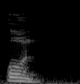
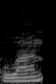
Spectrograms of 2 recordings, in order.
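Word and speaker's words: won: ও এন it should be pronounce ওয়ান নট ওন ওয়ান উচ্চারণটা কি করতে হবে ওয়ান Mandela ওয়ান Nobel prize in 1993 এখন দুষ্ট পোলাবানরা আবার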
